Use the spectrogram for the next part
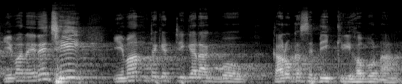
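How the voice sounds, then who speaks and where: A man from Bangladesh preaching a fervent, sing-song sermon, with shouted calls for the crowd to answer. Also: medium pitch, expressive, moderate pace, roomy sound, in a large hall, distant mic.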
